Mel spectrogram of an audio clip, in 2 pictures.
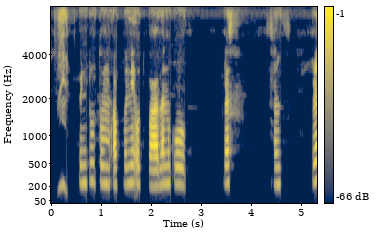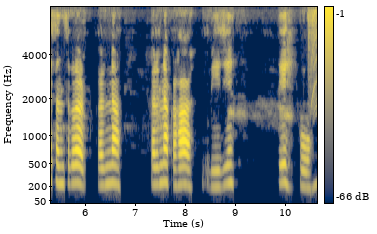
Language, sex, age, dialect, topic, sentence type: Hindi, female, 18-24, Kanauji Braj Bhasha, agriculture, statement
